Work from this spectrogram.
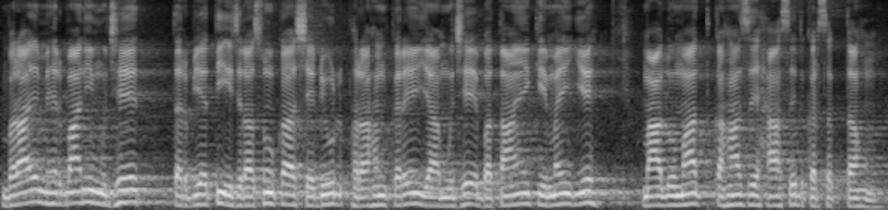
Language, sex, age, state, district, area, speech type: Urdu, male, 18-30, Uttar Pradesh, Balrampur, rural, spontaneous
